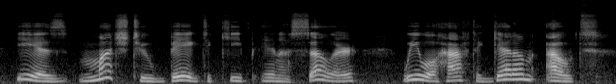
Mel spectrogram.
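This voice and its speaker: A woman uses a put-on character voice at a fairly low pitch and fairly slow pace. Her intonation is lively on a very clean recording with a silent background. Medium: read story. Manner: brisk, businesslike.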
